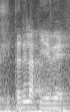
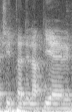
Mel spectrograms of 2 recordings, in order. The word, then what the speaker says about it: Città della Pieve: ribadito il fatto che io pronuncio Città della Pieve come lo sentite e non come lo pronunciano loro, che è Città della Pieve con la E aperta.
